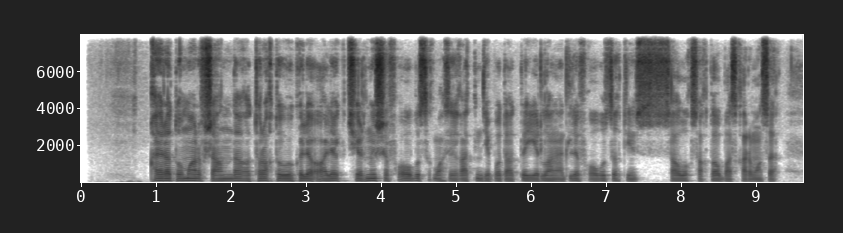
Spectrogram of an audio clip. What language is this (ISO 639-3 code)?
kaz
